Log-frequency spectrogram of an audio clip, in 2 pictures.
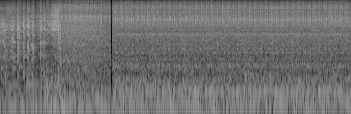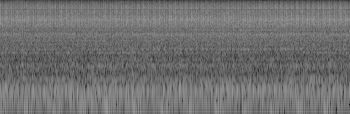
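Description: Tractor engine running steadily at idle, a low even chug with a slow rhythmic pulse; the sound settles into this steady idle about two seconds in.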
